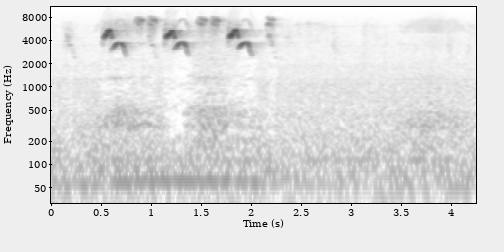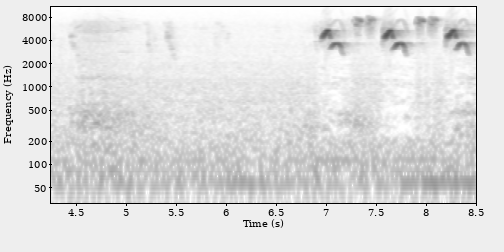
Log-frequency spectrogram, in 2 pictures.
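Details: Japanese tit singing in 2021, phrases of a sharp high note falling to a lower note repeated in quick runs of three or four, a pause of several seconds between runs, faint low rumble behind.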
